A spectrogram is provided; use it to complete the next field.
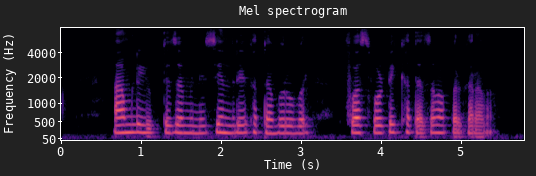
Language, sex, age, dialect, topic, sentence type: Marathi, female, 25-30, Standard Marathi, agriculture, statement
